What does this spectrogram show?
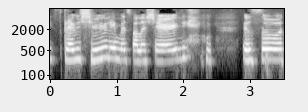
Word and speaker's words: Shirley: E essa pergunta, essa frase que você falou logo no começo, se escreve Shirley, mas fala Shirley, quantas vezes você já falou isso na sua vida?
